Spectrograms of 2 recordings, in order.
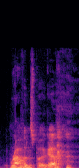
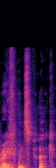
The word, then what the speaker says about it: Ravensburger: burger that I have sorry ravensberger I know it's pronounced ravensberger I even confirmed that with a German friend of mine but I keep saying Raven's book because that's what I'm used to saying so if I get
